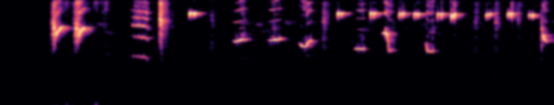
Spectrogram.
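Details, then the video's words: Konin sunbird song used to prompt other birds to sing: a fast, varied run of high, sharp whistled notes and thin, clear tones, getting denser and repeated quickly toward the end. "Variasi kicau burung Konin bikin burung lain gacor"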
